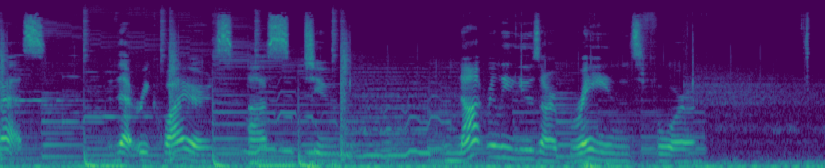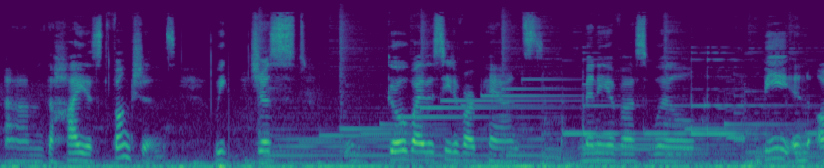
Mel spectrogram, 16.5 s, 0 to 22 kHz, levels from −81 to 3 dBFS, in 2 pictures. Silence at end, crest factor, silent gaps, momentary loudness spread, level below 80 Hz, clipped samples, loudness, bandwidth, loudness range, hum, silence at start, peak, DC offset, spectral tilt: 0 s; 20 dB; none; 12 LU; -34 dBFS; under 0.1%; -29 LUFS; 17.5 kHz; 5 LU; none; 0 s; -8 dBFS; under 0.1%; -3.5 dB/octave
